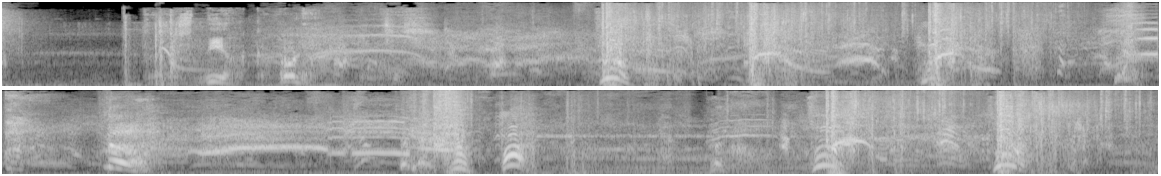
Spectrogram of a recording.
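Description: Creatures shriek and snarl up close.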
